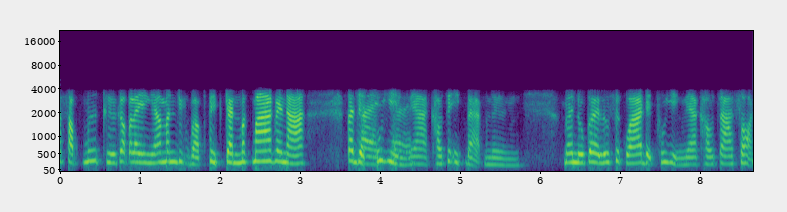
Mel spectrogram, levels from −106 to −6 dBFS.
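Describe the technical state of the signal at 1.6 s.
At 1.6 s the signal is inside a stretch of VoIP packet loss concealed by the speech codec. It runs from about 1.52 to 1.63 s. About 60 ms of audio went missing, which fits two lost packets. The decoder filled the gap by extending its last pitch and filter settings while lowering the gain frame by frame. The result is stretched sound, either a buzzy tone or a coloured noise, that fades instead of continuing the speech.

The G.729 codec also shapes this moment, as it does throughout the clip. It runs at 8 kbit/s and rebuilds speech from a vocal tract filter, a pitch predictor and a few pulses per frame. The line passes only about 250 Hz to 3.5 kHz, so the sound is band-limited. The codec damage is plainly audible as a rough, synthetic quality.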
